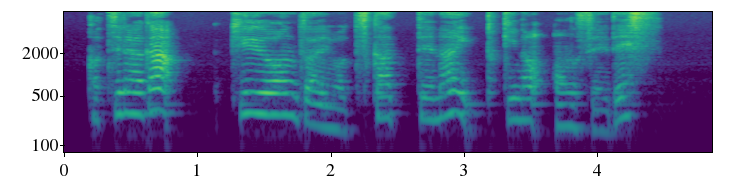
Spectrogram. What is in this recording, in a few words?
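recording sample without sound absorption; kyuon nashi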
